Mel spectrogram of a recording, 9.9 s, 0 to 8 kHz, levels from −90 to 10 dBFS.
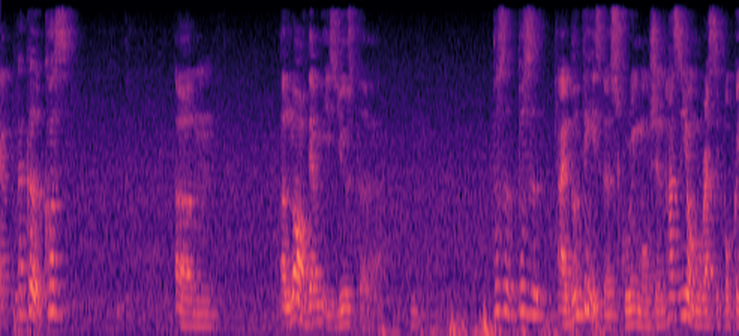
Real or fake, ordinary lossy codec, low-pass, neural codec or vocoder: real; none; 7.2 kHz; none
